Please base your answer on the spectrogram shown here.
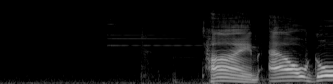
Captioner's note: bell dings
